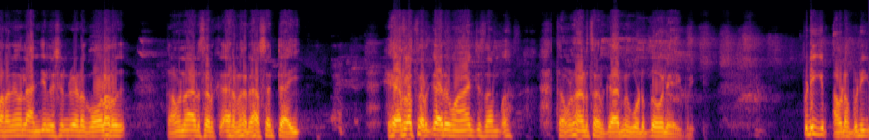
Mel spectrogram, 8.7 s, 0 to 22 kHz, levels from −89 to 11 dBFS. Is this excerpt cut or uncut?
uncut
